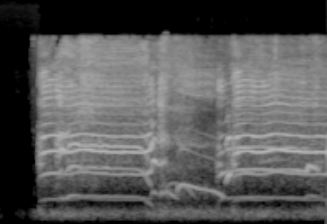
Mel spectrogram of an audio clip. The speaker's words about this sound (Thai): แล้วทั้งสองสาวก็กรี๊ดขึ้นพร้อมๆกันค่ะ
